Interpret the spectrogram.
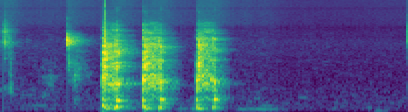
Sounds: Cough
